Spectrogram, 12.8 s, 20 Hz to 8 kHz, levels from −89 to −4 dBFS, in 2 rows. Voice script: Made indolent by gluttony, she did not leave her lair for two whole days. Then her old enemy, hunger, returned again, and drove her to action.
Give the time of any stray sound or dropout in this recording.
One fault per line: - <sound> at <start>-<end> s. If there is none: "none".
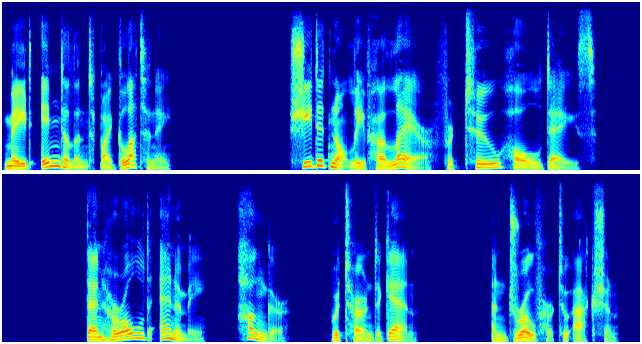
none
